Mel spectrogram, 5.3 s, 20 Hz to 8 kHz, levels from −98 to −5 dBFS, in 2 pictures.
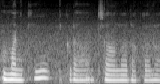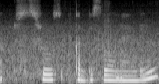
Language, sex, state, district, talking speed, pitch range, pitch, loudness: Telugu, female, Andhra Pradesh, Annamaya, 80 wpm, 175-195 Hz, 180 Hz, -20 LUFS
